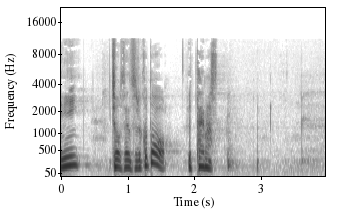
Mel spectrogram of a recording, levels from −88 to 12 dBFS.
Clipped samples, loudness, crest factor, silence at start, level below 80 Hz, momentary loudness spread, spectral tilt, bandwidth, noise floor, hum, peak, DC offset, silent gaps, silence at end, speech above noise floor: under 0.1%; -17 LUFS; 16 dB; 0 s; -56 dBFS; 16 LU; -6 dB/octave; 11.5 kHz; -48 dBFS; none; 0 dBFS; under 0.1%; none; 1.4 s; 33 dB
